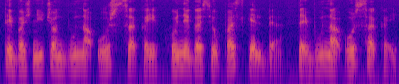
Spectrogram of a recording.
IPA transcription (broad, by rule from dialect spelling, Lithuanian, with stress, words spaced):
tɐɪ bɐˈʒʲnʲiːt͡ʃʲoːn ˈbuːnɐ ˈʊʃsɐkɐɪ ˈkʊnʲɪɡɐs jɛʊ ˈpɑːsʲkʲɛlʲbʲɛ tɐɪ ˈbuːnɐ ˈʊʃsɐkɐɪ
